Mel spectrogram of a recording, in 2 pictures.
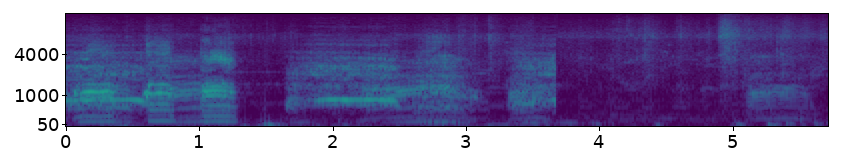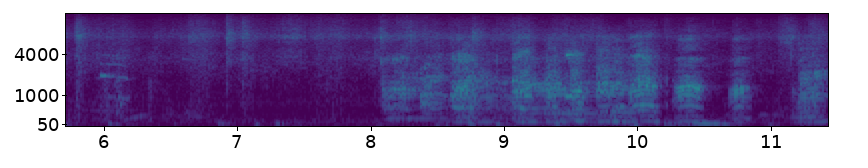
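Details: Honking geese at a fish pond while feeding on bread and fresh vegetables, harsh nasal calls in clustered bursts, fading into a quieter stretch before renewed overlapping honks.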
